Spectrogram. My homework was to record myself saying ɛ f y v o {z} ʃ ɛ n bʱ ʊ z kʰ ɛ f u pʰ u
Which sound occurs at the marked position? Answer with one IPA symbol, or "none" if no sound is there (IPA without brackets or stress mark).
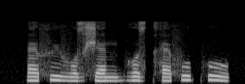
z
